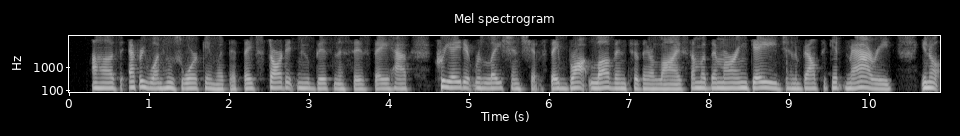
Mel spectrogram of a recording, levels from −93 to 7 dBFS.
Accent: American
